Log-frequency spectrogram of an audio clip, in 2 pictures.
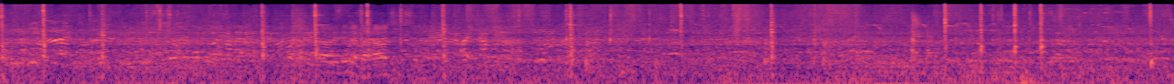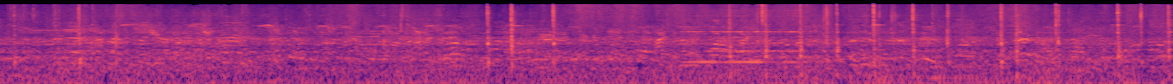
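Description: Fish is chopped with a heavy blade in sharp, repeated thuds.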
